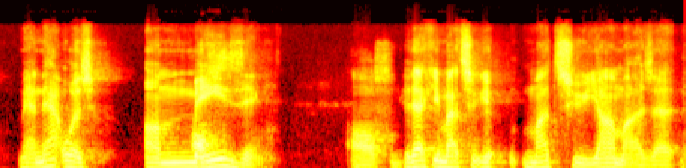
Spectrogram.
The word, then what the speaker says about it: Matsuyama: meantime the masters man that was amazing awesome matsuyama is that how to pronounce i believe that's how i pronounce that's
